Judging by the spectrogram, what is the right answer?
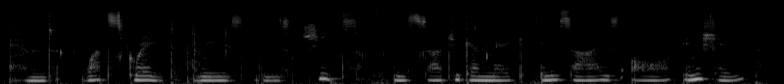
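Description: A woman speaks in a flat, monotone way, her dark, mellow tone somewhat breathy. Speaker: crafts host. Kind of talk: calm tutorial chat. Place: home room.

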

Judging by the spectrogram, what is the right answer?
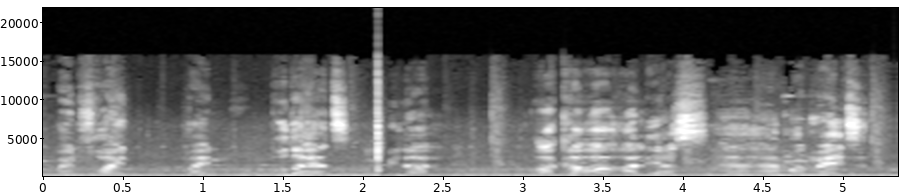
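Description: The voice sounds dry, with no echo. Music plays in the background. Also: man. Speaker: vlogger passenger. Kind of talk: casual vlog chat. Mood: cheerful, joking. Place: car.

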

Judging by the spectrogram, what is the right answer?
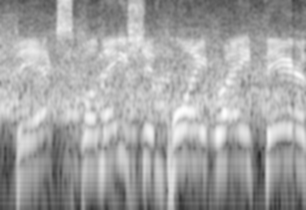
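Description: A man speaks in a raised, projected voice, high-pitched and excited. Noticeable background noise sits behind him. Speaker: play-by-play commentator. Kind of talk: live sports commentary. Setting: arena broadcast, basketball game. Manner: clipped, excited, call-by-call delivery.

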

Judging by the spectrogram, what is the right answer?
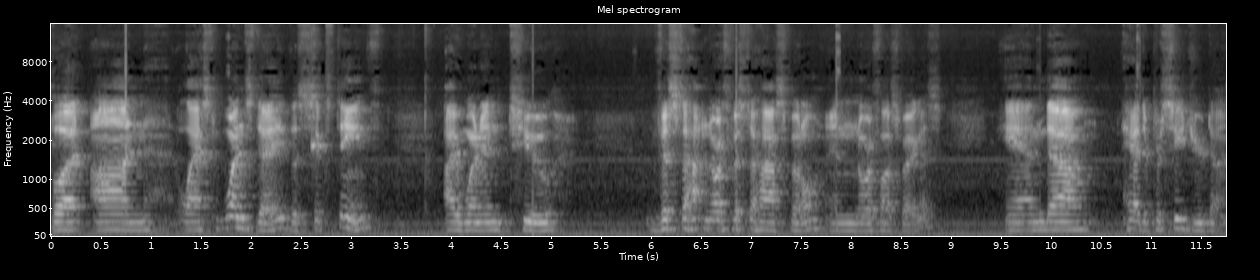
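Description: Audible room echo surrounds a monotone, flat delivery. The pace is very slow, with long, frequent pauses. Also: man. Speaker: personal vlogger. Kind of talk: casual vlog chat. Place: home room. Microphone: camera far.

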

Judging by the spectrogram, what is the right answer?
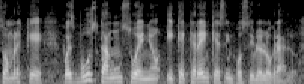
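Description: A man speaks at a moderate pace with a fairly high pitch. His is an unremarkable speaking voice with ordinary pitch variation. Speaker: TV producer. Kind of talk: promotional interview chat. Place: studio.

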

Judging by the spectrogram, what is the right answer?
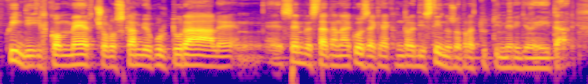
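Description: At a very fast pace with hardly any pauses, a man speaks. His pitch is medium, and his intonation is fairly even. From Basilicata, Vulture area (Arbëreshë village); Basilicata. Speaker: writer and journalist. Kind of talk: interview. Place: studio. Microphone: lapel.

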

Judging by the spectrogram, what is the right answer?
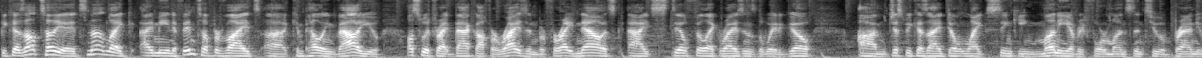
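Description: With music in the background, a man at medium pitch speaks at a very fast pace with ordinary pitch variation. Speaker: PC tech YouTuber. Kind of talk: casual tech news talk.

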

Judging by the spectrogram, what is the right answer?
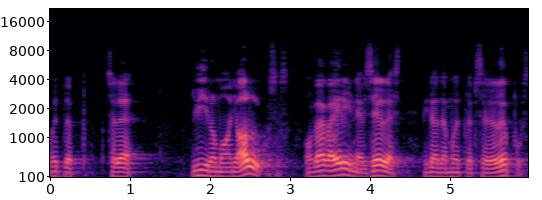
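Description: A man is speaking. His tone is dark and mellow. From Estonia, Võru County. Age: 50s. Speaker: author and politician. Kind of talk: book launch conversation.

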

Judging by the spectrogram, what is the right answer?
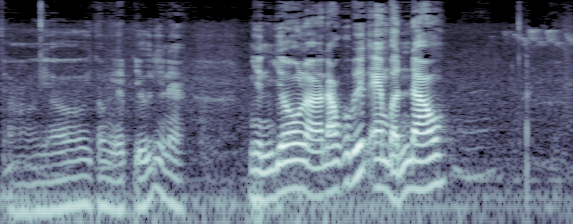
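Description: Speaking at a fairly slow pace, a man leaves long, frequent pauses and makes very wide pitch swings. His loudness rises and falls sharply, with light background noise behind him. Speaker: charity video host. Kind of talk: casual chat. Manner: warm, sympathetic. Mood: sympathetic, pitying. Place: home room. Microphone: camera far.

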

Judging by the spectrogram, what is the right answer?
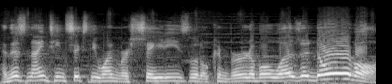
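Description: Faint music plays in the background. A man with a fairly high pitch speaks at a fairly quick pace. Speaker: appraiser and auctioneer. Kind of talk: casual talk to camera. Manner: playful, comedic. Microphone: webcam.

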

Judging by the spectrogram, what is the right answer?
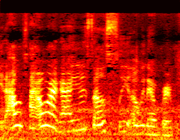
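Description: A very fast pace of speech, with noticeable background noise throughout. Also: woman. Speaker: vlogger. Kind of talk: casual vlog chat. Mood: happy, amused storytelling. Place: car. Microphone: phone near.

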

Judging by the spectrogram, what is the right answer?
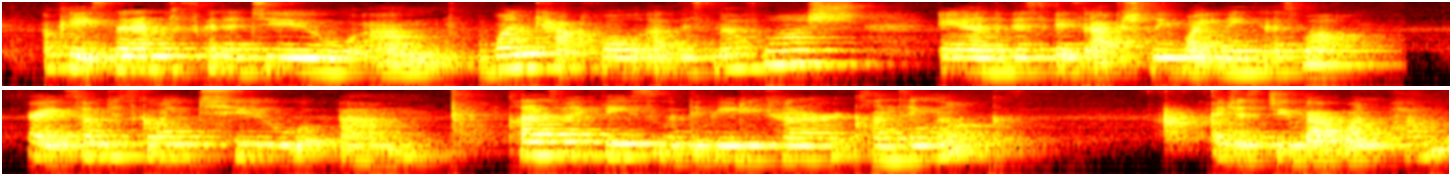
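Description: A woman at a moderate pace, with audible room echo and music in the background. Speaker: beauty vlogger. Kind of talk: tutorial. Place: bathroom. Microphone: camera far.

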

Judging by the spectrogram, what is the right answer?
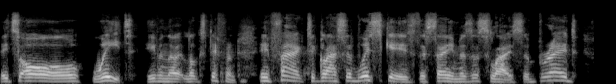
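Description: A man with a British accent speaks at a moderate pace, his pitch fairly high and its variation ordinary. There are hardly any pauses, and the sound is dry with no echo against a quiet background. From England. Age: 70s. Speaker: retired physician; podcast guest. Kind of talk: interview. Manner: jovial, laughs often. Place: home room. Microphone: webcam.

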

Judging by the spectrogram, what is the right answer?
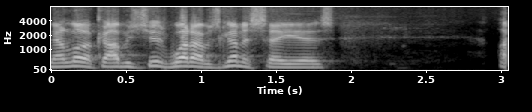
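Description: A man with a high pitch over a quiet background. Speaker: opera singer, podcast host. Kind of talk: casual podcast talk. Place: home room. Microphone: studio mic.

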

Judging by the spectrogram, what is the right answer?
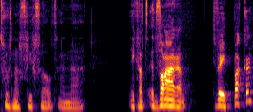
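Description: Over a quiet background, a man with a Spanish accent sounds somewhat breathy, with a dark, mellow tone and ordinary pitch variation. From Mexico and Colombia, later Netherlands. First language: Spanish (speaking Dutch). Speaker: former prisoner, musician; interview guest. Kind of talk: personal testimony interview. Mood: calm, reflective storytelling. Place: home room. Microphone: studio mic.

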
